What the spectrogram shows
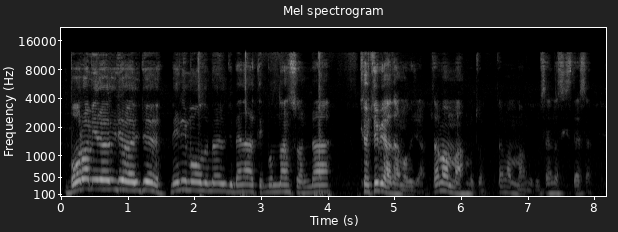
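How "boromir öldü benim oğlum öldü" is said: put-on crying, much higher, louder, slower. Reenacting Denethor's scene for a listener, mock-crying as Denethor. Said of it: "Dayıcım ağlama beni de ağlatacaksın".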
